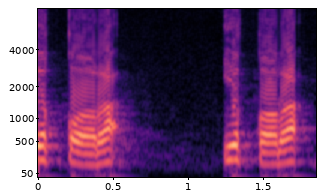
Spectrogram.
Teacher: اور یہاں پر دیکھیں یہ حمزہ اور حمزہ ساکنہ ہے تو اس میں جھٹکا ہوگا. یہ قاف حروف مشتعلیہ حروف قلقلہ ہے تو اس کو موٹا بھی کریں گے، اس میں قلقلہ بھی کریں گے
